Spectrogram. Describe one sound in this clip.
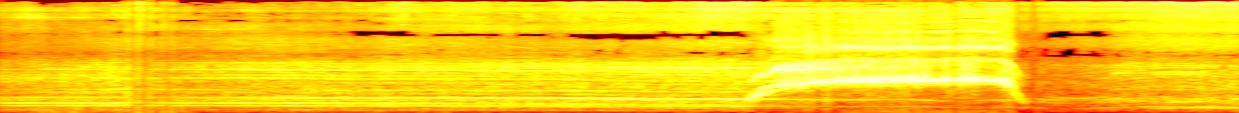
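A jet ski engine drones across the water, rising in pitch as it races closer and passes by.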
